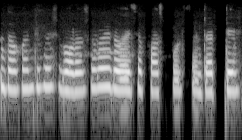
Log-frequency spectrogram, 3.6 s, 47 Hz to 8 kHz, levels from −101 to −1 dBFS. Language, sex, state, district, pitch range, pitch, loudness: Bengali, female, West Bengal, Malda, 275-310 Hz, 290 Hz, -18 LUFS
